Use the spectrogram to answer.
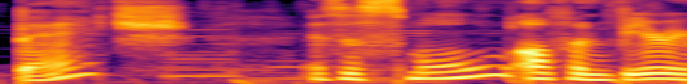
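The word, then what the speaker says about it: bach: a holiday home so a badge pronounced batch is a small often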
